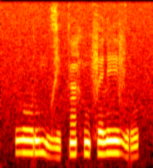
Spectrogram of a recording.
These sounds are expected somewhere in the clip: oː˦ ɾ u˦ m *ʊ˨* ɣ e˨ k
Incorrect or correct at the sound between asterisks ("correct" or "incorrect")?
incorrect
